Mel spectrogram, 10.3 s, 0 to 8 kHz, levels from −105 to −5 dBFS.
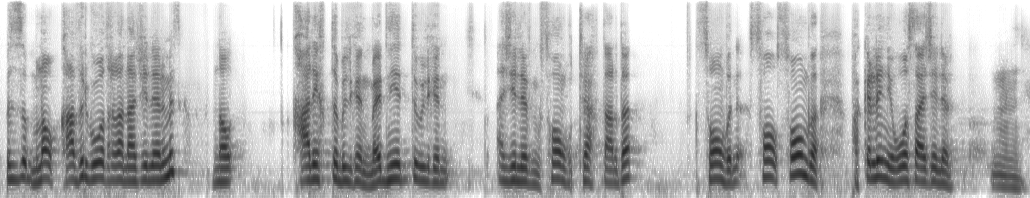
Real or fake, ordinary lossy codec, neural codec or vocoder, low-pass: fake; none; codec, 16 kHz, 1 kbps, X-Codec, HuBERT features, trained on LibriSpeech; none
